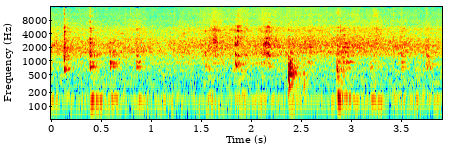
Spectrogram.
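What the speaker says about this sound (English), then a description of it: "Yeah, that is scrambling up just like a freaking egg" Vegan egg scrambles in a frying pan under a steady sizzle, with repeated scraping and stirring strokes of a utensil at an uneven rhythm, close and fairly loud, with no talking.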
